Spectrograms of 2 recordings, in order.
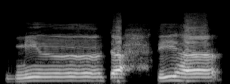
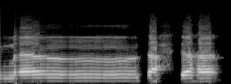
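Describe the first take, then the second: First: من تحتها said as min tahtiha, kasra on the mim and the ta, very slowly. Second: من تحتها said as man tahtaha, fatha on the mim and the ta, slowly. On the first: Teacher demonstrates the kasra reading for students, min tahtiha. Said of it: "بكسر ميم من وخفض تاء تحتها". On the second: Teacher demonstrates the fatha reading for students, man tahtaha. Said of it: "بفتح ميم من ونصب تاء تحتها". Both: Shown as a demonstration.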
